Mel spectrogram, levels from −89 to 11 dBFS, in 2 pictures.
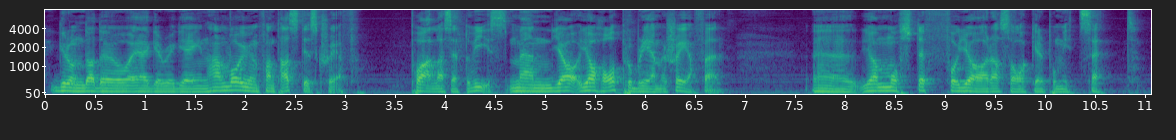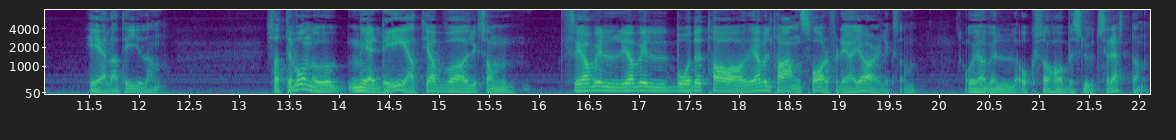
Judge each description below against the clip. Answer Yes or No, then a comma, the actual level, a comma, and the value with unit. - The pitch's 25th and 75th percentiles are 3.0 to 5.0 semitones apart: Yes, average, 3.3 semitones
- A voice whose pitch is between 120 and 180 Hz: No, low, 110 Hz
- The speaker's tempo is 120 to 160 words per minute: No, average, 180 wpm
